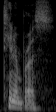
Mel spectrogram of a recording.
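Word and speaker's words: Tenebrous: Plagueis was trained by Darth tinebrose I think that's how it's pronounced who play against later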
